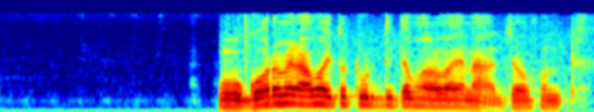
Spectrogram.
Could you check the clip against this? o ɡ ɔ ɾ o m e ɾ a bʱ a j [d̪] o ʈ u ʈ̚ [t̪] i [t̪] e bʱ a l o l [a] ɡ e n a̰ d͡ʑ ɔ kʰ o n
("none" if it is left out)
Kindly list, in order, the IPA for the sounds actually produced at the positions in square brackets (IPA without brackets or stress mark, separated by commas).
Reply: t̪, d̪, t̪, a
